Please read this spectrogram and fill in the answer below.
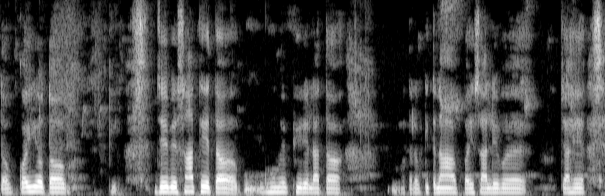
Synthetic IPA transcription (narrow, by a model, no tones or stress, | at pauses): t̪əbkəɦiot̪ɔ | id͡ʒebesãt̪ʰet̪ɔɡʱumepʰiɾelat̪ɔ | mət̪ləbkɪt̪napəɪsalebe | t͡ʃaɦe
